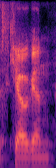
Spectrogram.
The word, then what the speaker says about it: Keoghan: keoghan i don't know how to say his last name um i've always said kyogen yeah i'm surprised that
